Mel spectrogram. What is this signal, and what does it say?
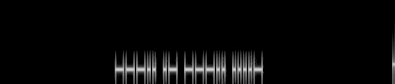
Morse code, heard as a keyed tone, about 44 wpm, 700 Hz. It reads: 8A84
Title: Common Cut Numbers - 4-Digit 45wpm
